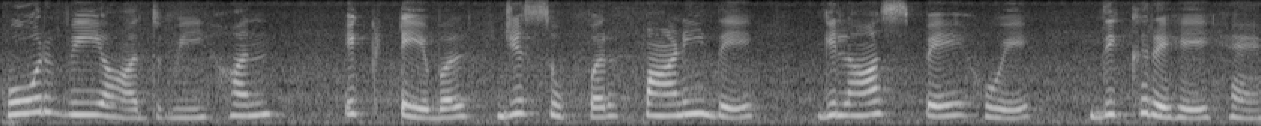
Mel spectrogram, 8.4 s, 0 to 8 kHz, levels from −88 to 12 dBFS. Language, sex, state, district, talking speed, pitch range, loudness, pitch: Punjabi, female, Punjab, Kapurthala, 120 wpm, 225-285 Hz, -18 LUFS, 255 Hz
